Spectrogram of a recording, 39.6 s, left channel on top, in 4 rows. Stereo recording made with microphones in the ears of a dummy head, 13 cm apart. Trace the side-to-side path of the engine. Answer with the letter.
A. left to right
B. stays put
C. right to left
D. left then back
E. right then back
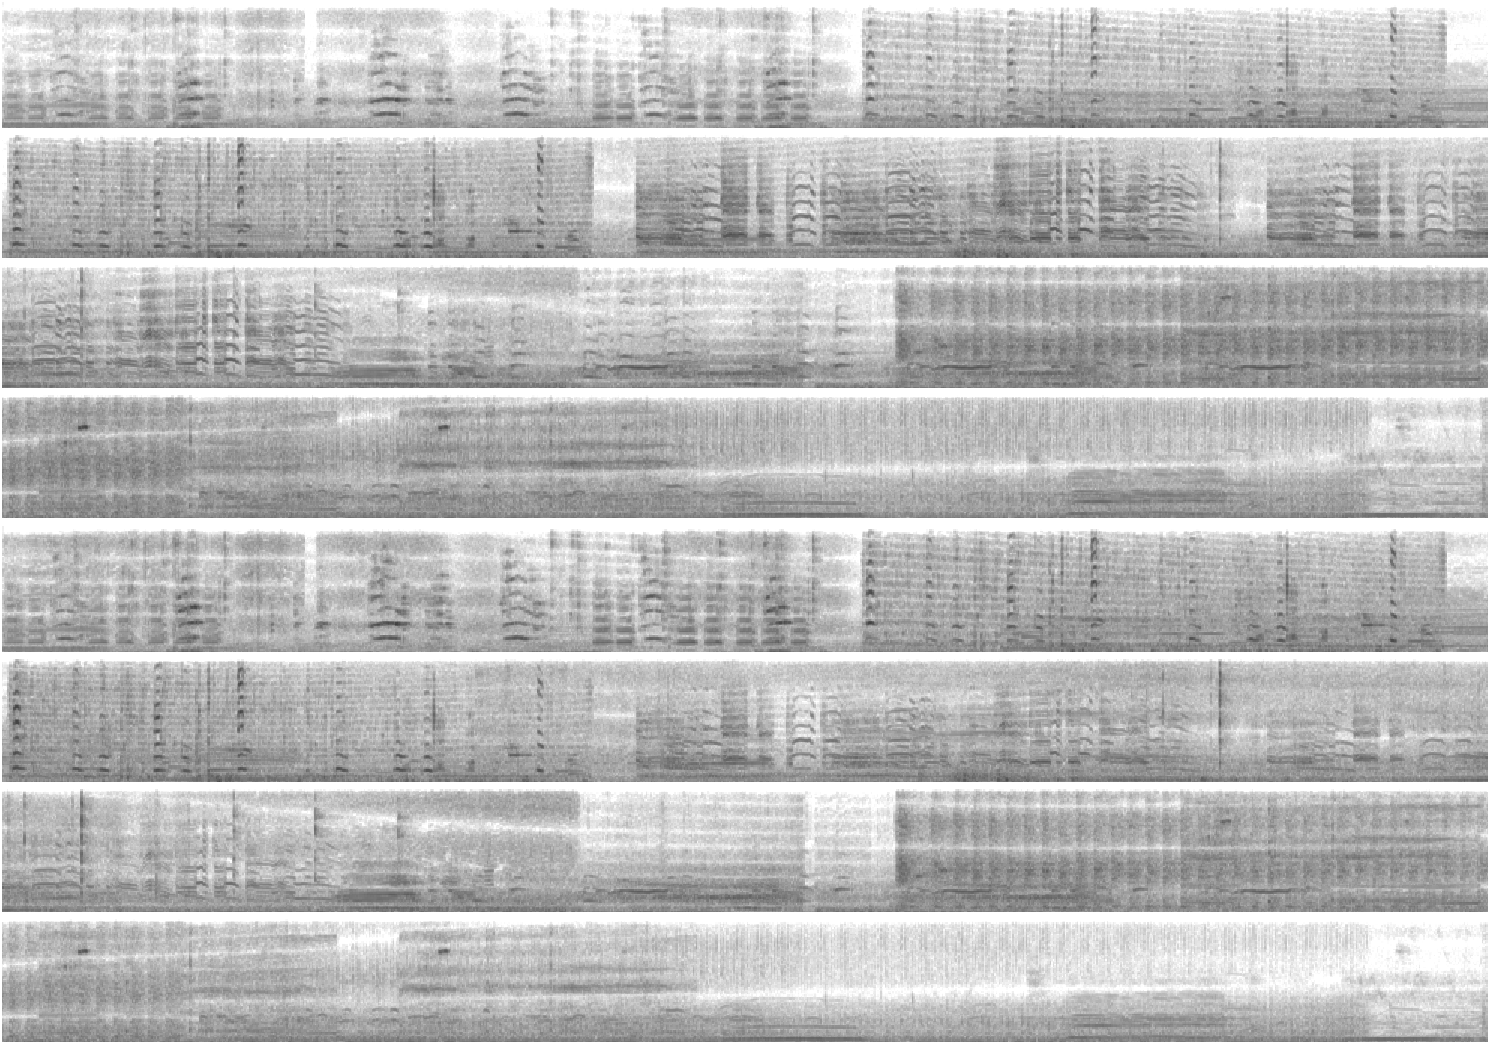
C.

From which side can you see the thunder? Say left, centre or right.
right.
